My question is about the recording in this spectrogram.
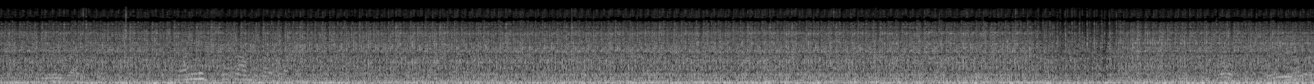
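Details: Hyundai Venue turbo on road test, accelerator fully pressed but barely moving and shaking badly: rough, uneven idle beat with irregular shake; misfire, spark plugs in cylinders 1 and 2 sparking very weakly.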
